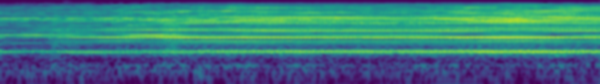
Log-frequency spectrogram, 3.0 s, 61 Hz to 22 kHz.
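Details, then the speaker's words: 3-rotor Mazda RX7 FC drift car with a newly fitted electric power steering pump feeding the rack, ignition on: loud, steady, high whine at one pitch like a jet spooling; unclear whether this is normal. "i don't know if this is normal for this to sound like a jet about to take off but when i turn it off it literally sounds like a plane"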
